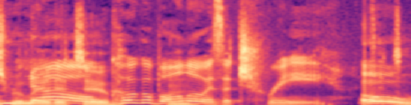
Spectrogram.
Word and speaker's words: Cocobolo: Cocobolo, yeah. It's taken me like years to say it right. Cause I'm like hard. Coco Lobo, like it just and always also the blends together.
